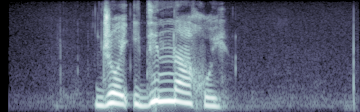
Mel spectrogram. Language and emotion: Russian, angry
